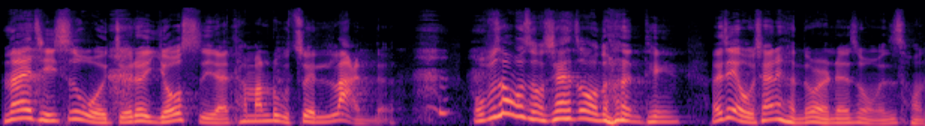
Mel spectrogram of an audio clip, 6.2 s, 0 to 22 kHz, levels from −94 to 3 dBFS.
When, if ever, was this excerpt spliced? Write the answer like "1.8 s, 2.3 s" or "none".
3.1 s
